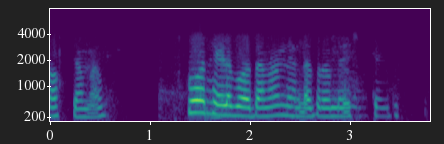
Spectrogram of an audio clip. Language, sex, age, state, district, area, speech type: Kannada, female, 18-30, Karnataka, Chikkamagaluru, urban, conversation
